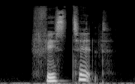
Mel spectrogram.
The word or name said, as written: festtelt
